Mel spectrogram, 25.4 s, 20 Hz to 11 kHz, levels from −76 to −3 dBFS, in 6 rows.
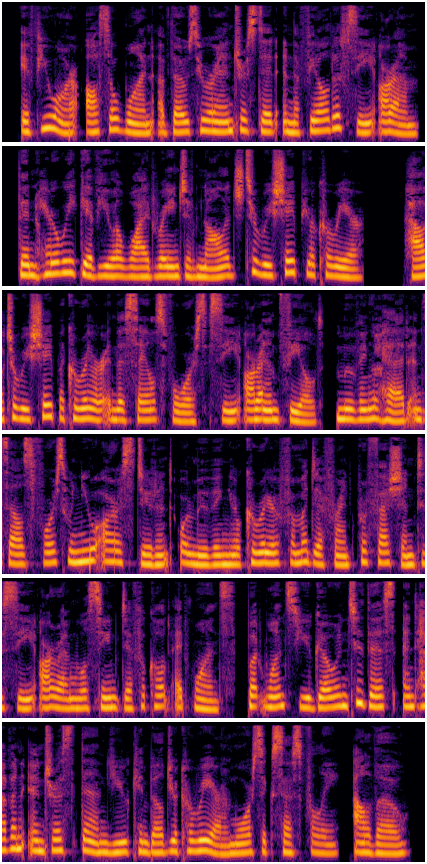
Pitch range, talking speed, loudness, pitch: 180-210 Hz, 195 wpm, -17 LUFS, 195 Hz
